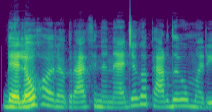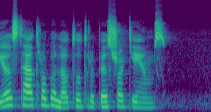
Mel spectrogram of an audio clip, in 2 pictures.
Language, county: Lithuanian, Tauragė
